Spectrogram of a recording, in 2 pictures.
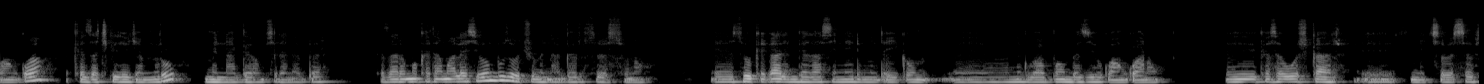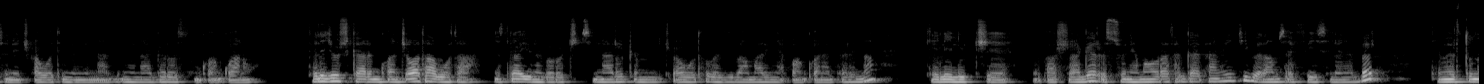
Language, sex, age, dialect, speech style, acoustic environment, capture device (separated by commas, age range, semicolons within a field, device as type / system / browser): Amharic, male, 25-34, Ethiopia - Addis Ababa, happy; relaxed; excited; focused, silence, mobile / Linux / Chrome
